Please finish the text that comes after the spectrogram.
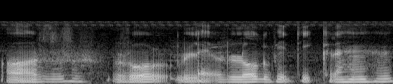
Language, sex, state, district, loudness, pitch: Hindi, male, Bihar, Gaya, -19 LUFS, 115 Hz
